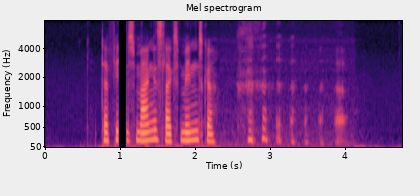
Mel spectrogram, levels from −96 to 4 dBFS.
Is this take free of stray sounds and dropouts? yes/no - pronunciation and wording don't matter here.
no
